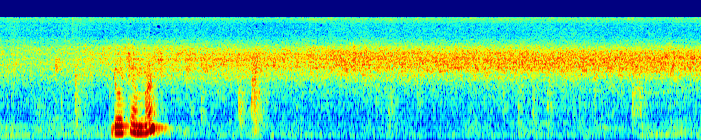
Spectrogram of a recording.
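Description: Chicken frying in butter in a pan, a steady sizzling hiss that holds constant after a short spoken moment near the start.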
